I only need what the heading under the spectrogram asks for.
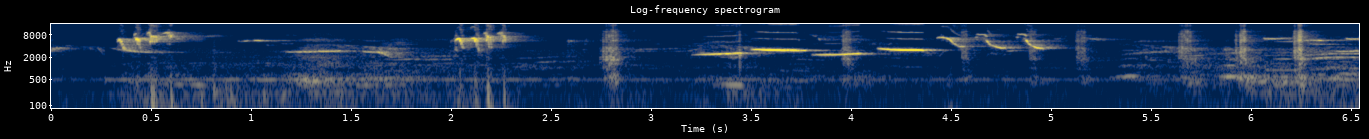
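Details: Pied bush chat master song for pet-bird training: scratchy chatter bursts, then clear falling whistles and quick twittering notes, delivered in irregular phrases with short silences.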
